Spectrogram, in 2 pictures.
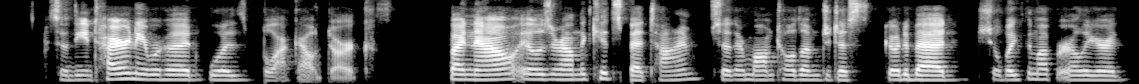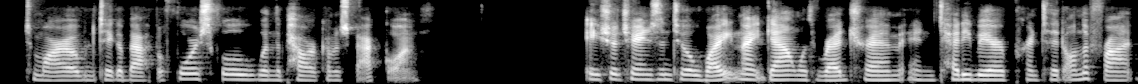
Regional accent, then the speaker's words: North Carolina, United States; we're from North Carolina and we're Floridians, so.

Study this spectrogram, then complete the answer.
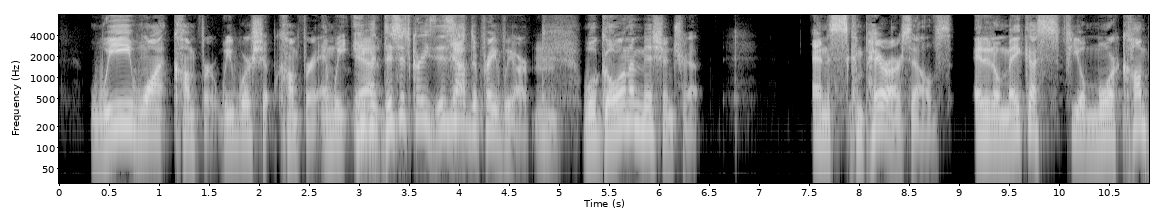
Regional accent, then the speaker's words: United States; And for me as an American, I think I could easily compare myself to so many people

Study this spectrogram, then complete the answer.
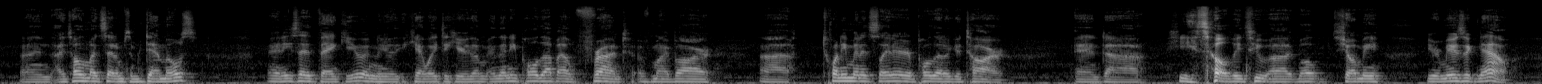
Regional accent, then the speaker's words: Jasper, Alberta, Canada; A lovely little town, favorited by the Queen of England, met her twice already in my lifetime, called Jasper, Alberta.

